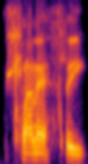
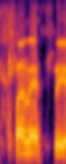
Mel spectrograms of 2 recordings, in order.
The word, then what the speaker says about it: Llanelli: go you've got a you've got to pronounce Clan athlete correctly um no that's that's much better yeah okay there's an awful there's awful lot of English people trying to see planetly and they they can't they didn't come close okay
